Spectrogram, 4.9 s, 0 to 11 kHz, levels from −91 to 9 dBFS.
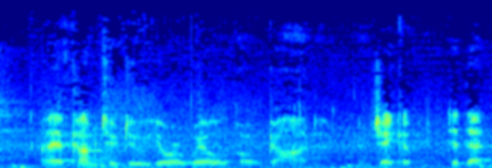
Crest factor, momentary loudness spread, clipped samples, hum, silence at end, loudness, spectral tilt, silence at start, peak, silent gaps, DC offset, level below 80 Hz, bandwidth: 22 dB; 15 LU; under 0.1%; none; 0 s; -40 LUFS; -2.5 dB/octave; 0 s; -20 dBFS; none; under 0.1%; -66 dBFS; 11 kHz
